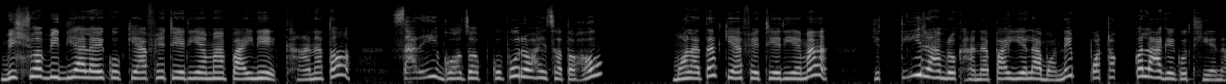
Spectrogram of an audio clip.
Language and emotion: Nepali, surprised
